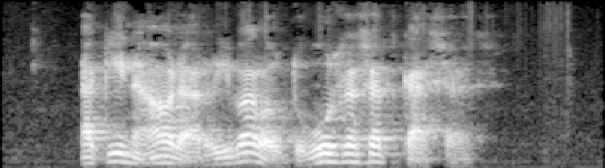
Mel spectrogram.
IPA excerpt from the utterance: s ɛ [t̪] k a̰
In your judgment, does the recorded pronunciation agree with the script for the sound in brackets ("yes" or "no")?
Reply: yes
